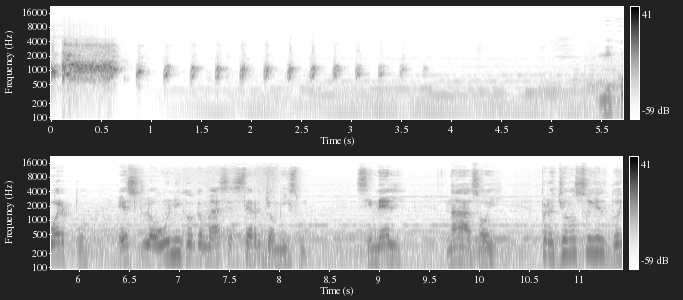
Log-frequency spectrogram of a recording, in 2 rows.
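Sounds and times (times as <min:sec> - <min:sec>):
hen squawking: 0:00.0 - 0:03.8
speech: 0:05.5 - 0:11.4.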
